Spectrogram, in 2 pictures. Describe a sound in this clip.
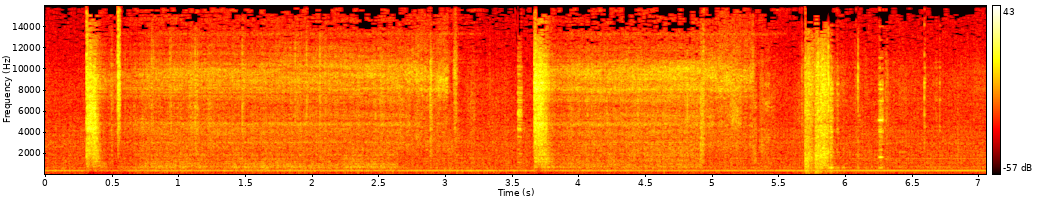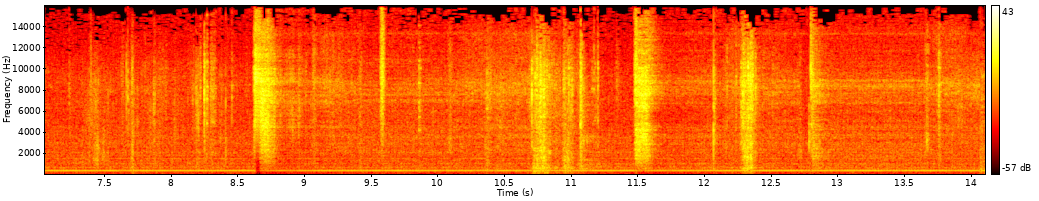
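A MIG welder crackles and hisses while welding steel.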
